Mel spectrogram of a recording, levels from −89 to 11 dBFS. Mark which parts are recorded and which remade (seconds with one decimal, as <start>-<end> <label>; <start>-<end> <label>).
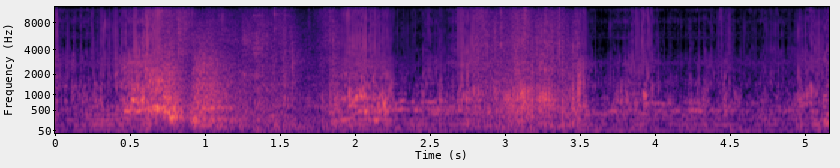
0.0-0.7 remade; 0.7-1.9 recorded; 1.9-2.8 remade; 2.8-3.5 recorded; 3.5-5.2 remade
